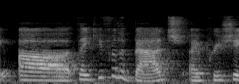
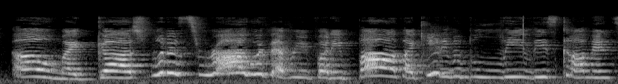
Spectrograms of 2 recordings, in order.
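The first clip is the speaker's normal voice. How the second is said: exasperated disbelief; 6 semitones higher, 5 dB louder than usual. Real, not acted. Exasperated at chat comments.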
